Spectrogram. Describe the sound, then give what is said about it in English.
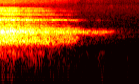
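A big exhale during a breathing exercise: one long, breathy sigh that starts full and gradually fades away over under two seconds, with no talk. “Again, breathe in together. And a big exhale.”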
